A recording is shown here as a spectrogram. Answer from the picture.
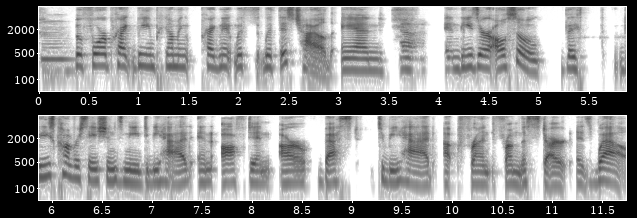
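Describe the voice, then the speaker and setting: A woman's plain, everyday voice, lively in intonation at a moderate pace, dry and close with no echo. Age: 40s. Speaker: podcast host. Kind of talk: interview.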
